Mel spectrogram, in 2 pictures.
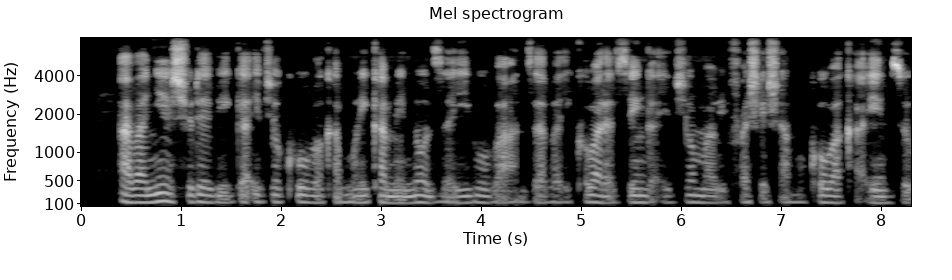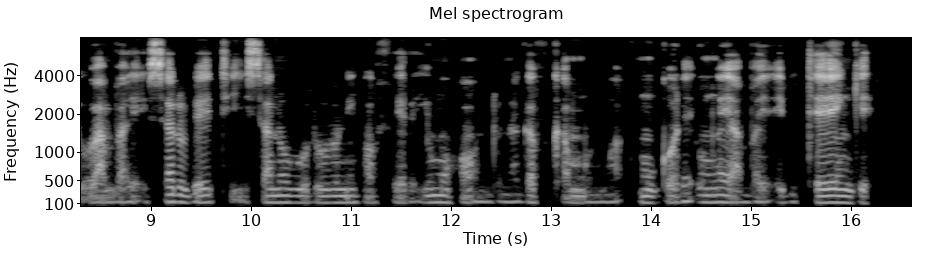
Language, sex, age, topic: Rundi, male, 25-35, education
